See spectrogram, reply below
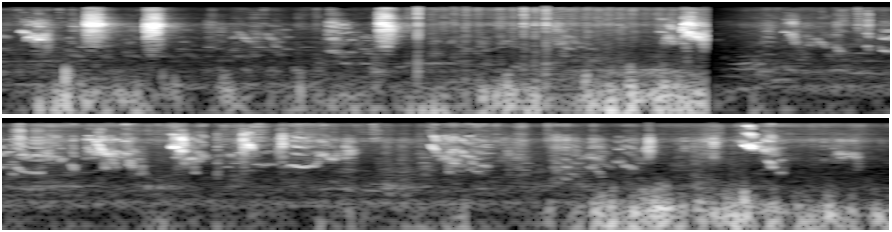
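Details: Breeding pair of budgerigars kept as a family of pets, giving busy high chirps, warbles and squeaky notes in quick overlapping bursts, with wing flapping and low rustling and thumping throughout and a brief silent break near the middle.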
